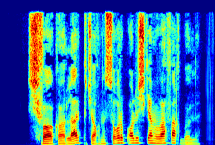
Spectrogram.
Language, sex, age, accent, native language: Uzbek, male, 18-24, Surxondaryo, Uzbek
